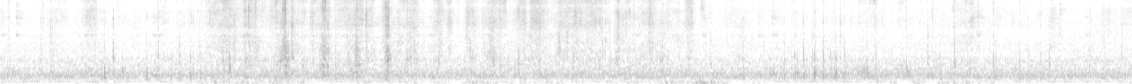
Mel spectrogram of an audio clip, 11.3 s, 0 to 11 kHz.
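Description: Fingertips and nails scratch the grey and black knit upper and the ridged cream rubber sole of an empty Adidas Yeezy Boost 350 knit sneaker held in hand. The result is a quiet, steady scratchy rustle with soft, dull low thuds and occasional faint ticks.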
